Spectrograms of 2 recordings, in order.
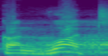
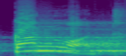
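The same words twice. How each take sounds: First: Convert as con-VERT, vert stressed and rising. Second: Convert as CON-vert, con hit high; stress on CON. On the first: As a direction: stress the second syllable in convert. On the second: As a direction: stress the first syllable in Convert. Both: Shown as a demonstration.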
